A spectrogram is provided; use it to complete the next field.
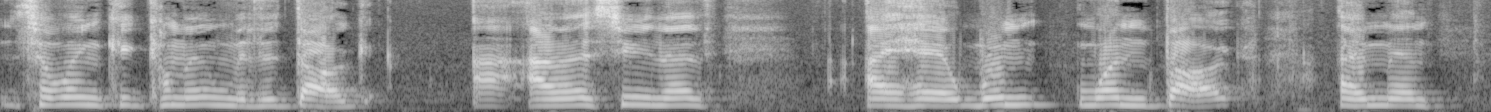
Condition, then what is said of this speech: Cerebral palsy. You have to make real effort to shape your words and your speech so that people can understand you better.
